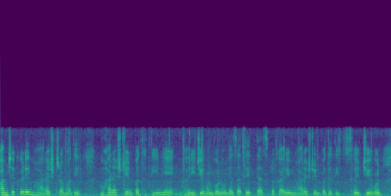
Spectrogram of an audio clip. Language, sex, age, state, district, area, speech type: Marathi, female, 30-45, Maharashtra, Yavatmal, urban, spontaneous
